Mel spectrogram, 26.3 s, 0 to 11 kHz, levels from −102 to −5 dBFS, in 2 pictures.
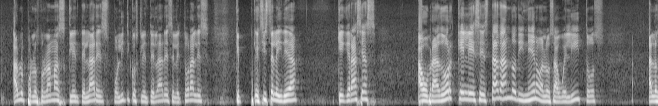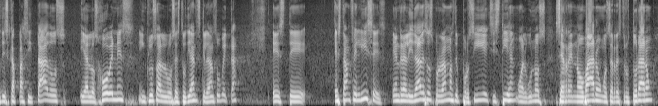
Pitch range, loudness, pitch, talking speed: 150-185 Hz, -18 LUFS, 165 Hz, 130 wpm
